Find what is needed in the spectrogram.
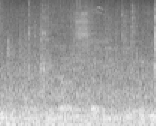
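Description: Faint, indistinct murmured speech over a steady low room rumble.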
